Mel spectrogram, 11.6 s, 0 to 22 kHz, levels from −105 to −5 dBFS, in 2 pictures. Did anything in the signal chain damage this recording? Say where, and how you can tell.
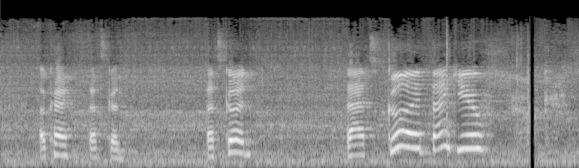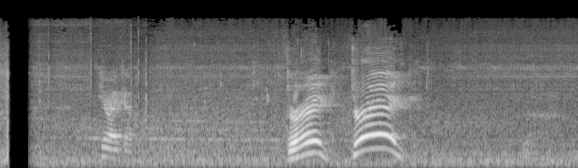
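Yes. The damage happened at the codec stage, where the audio was encoded in separate pieces and joined without trimming. This left a gap at a join of encoded pieces at 5.29 to 5.34 s, a break of about 49 ms in otherwise continuous sound. Each encoder pass adds silence for its start-up delay and pads its final frame, so both remain at the seam. The codec softens the gap's edges, and afterward the sound resumes where it left off.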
